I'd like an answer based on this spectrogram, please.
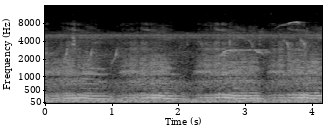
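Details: Low, twanging bullfrog croaks at Lake Fairfax, several in a row, with a short pause near the middle. Light bird chirps and a rising whistle drift above the frogs.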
